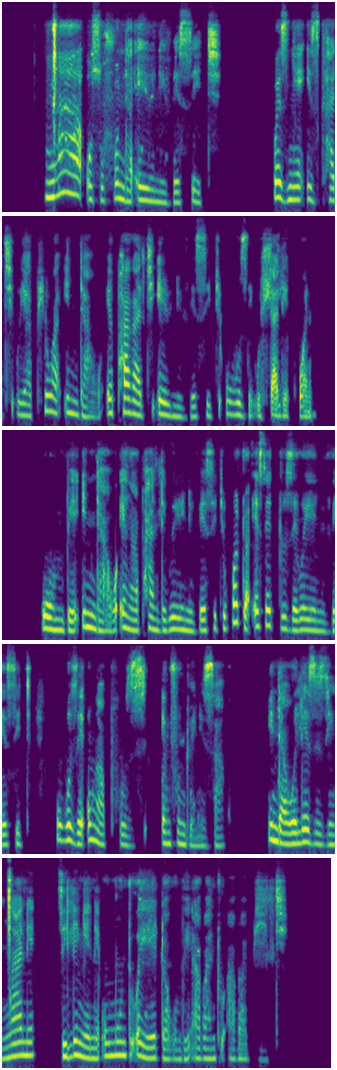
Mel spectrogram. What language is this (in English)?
North Ndebele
